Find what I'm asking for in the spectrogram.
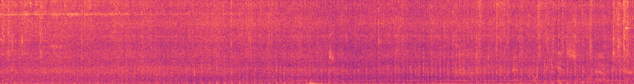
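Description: A helicopter in Rise of the Tomb Raider drones steadily through the whole stretch, a continuous rotor and engine rumble with a brief thump in the middle.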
